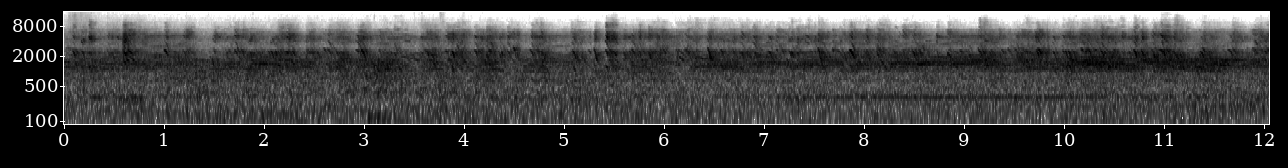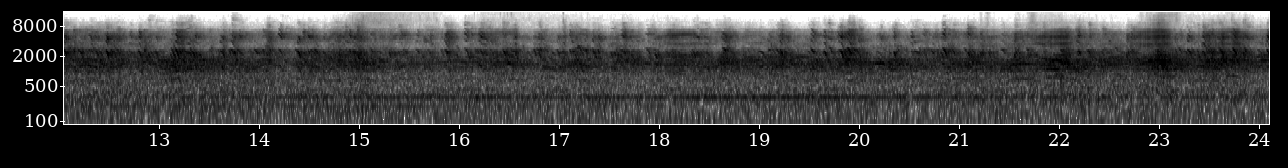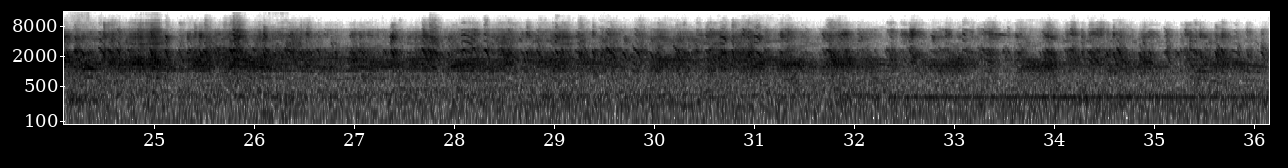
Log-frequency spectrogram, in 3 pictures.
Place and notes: Walking on the river Seine bank, we disturbed a huge crows and jackdaws group.
Vernou-la-Celle-sur-Seine, France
